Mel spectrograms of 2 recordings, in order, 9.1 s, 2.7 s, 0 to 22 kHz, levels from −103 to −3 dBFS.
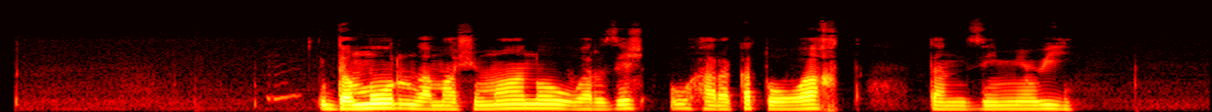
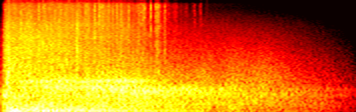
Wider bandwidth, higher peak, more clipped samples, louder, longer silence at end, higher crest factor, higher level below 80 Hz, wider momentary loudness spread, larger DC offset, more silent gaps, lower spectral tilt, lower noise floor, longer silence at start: second, 5.6 kHz vs over 20 kHz; second, -4 dBFS vs 0 dBFS; second, under 0.1% vs 0.9%; second, -23 LUFS vs -10 LUFS; first, 1.05 s vs 0.6 s; first, 22 dB vs 12 dB; second, -72 dBFS vs -16 dBFS; second, 17 LU vs 20 LU; neither; neither; first, -11 dB/octave vs -4 dB/octave; first, -73 dBFS vs -42 dBFS; first, 2.4 s vs 0 s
